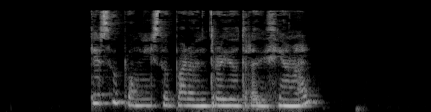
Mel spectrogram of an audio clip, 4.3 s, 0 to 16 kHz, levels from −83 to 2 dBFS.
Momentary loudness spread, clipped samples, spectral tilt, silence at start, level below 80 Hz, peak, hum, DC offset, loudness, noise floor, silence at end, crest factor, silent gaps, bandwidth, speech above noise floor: 9 LU; under 0.1%; -3.5 dB/octave; 0.9 s; -66 dBFS; -8 dBFS; none; under 0.1%; -27 LUFS; -84 dBFS; 0.7 s; 20 dB; none; 11.5 kHz; 57 dB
